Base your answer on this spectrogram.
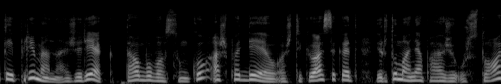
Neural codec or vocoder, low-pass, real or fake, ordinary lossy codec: none; 14.4 kHz; real; MP3, 96 kbps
